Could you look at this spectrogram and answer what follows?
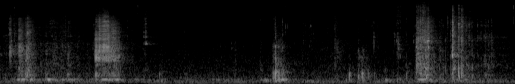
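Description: Close crunching bites into a hard-shell Taco Bell taco, a few sharp crackling bursts separated by softer chewing, with no talk.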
